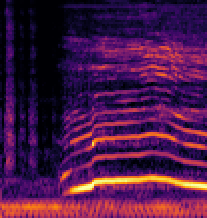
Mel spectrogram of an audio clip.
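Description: A dog howling once. The howl starts about half a second in, rises in pitch, holds, then falls away near the end.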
